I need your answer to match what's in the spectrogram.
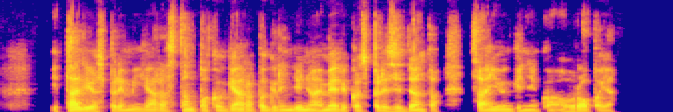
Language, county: Lithuanian, Vilnius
